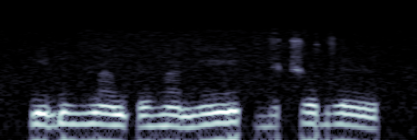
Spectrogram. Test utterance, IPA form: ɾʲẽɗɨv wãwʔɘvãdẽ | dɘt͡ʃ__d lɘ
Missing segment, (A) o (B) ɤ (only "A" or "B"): A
